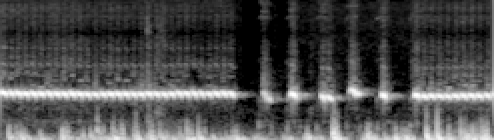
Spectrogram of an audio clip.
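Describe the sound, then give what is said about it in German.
A person whistles a steady, high sustained tone, then breaks it into a run of short rising chirps before settling back into the long note, with a low rumbling background underneath. “Und falls ihr jetzt sagt, ich kann sehr speziell pfeifen, so wie niemand anders, zum Beispiel so.”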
